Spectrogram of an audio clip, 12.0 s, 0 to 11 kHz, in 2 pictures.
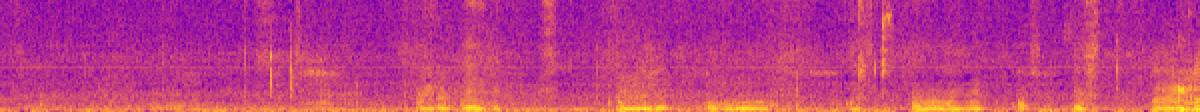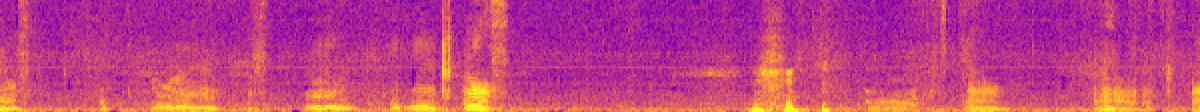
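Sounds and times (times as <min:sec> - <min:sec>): puppy yapping and growling: 0:02.0 - 0:08.6, 0:10.3 - 0:12.0.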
